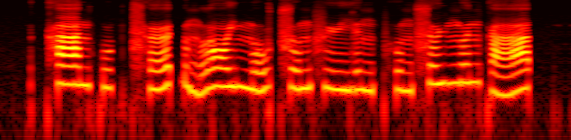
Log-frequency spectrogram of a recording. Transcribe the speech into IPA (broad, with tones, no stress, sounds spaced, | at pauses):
kʰ aː˧ n kʷ ɪ˨˥ k̚ t͡sʰ œː˨˥ t̚ ʊ˨˩ ŋ l ɔː˧ j n̪ o˨˥ w t͡s ʊ˨˧ ŋ f yː˨ j ɪ˨ ŋ pʰ ʊ˧ ŋ s ɵ˥ ɥ ŋ ɵ˥ n k aː˨˥ t̚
